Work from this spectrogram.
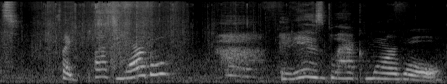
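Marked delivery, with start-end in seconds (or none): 1.7-2.7 surprised gasp. Real, not acted.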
